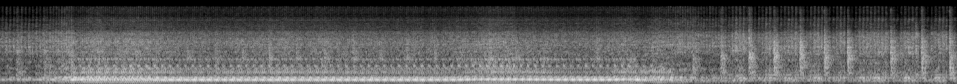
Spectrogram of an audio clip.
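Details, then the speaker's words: Freshly overhauled Kia KC2700 diesel, previously hard to start with slow cranking, starting after heater use; catches after a few cranks and settles into a steady even idle, no longer stalling. Problem solved. "Oh solve ang problema na okay na yung ano niya andar."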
